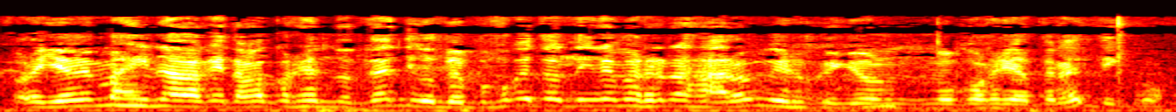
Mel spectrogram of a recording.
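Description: Animated male vlogger telling a story. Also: sits high, racing, a crowd in the background. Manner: animated, acts out quoted dialogue. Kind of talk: casual storytelling.

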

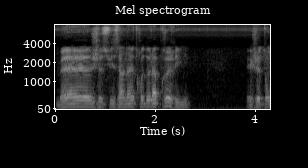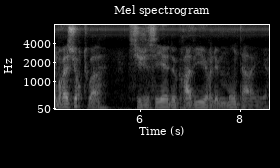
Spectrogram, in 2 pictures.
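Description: A huge, wise old bison from a storybook, speaking in a deep, low voice, as a man acts him out. He takes his time, unhurried and solemn, every word calm and weighty. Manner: slow, deep, solemn speech. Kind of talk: storybook character voice.

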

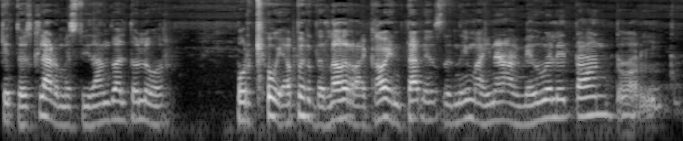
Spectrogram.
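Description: A young woman with a Paisa Colombian accent chatting casually with viewers on a live stream, exclamatory and quick to laugh, speaking into a phone. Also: lowish voice, darkish tone, slight background noise. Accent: Paisa Colombian Spanish.

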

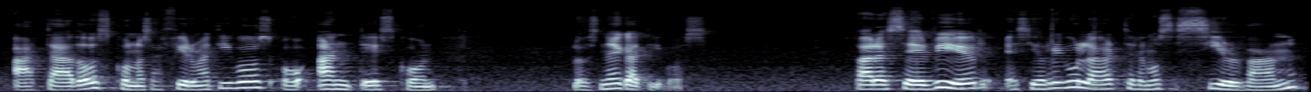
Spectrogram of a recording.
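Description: Woman teacher, lowish voice, unhurried screencast narration, patient, counts things out. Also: a little mellow. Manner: patient, explains step by step; corrects her own slips aloud. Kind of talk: recorded video lesson.

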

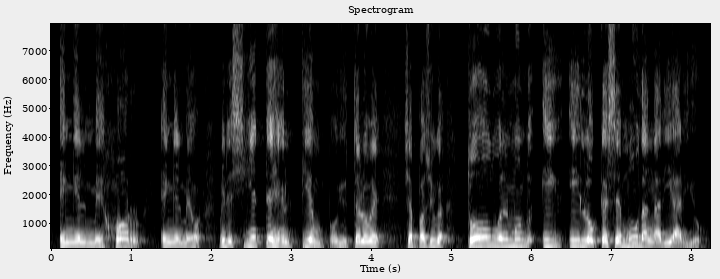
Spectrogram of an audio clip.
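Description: A man preaching a lively sermon in a church, telling funny stories and moving between quiet asides and loud calls to the congregation. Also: high-pitched. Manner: storytelling, swings between soft asides and loud exhortation. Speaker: guest preacher. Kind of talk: lively Spanish-language sermon with humorous anecdotes. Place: church sanctuary.

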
